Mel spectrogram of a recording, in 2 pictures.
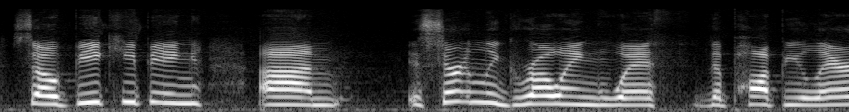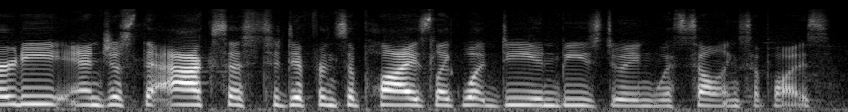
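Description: A woman's voice: high voice, fairly even intonation, a little fast, a bit bright, clean tone, no room sound. A young adult woman with an American accent, explaining things informally as a class instructor answering questions. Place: retail store aisle in front of a seated audience.

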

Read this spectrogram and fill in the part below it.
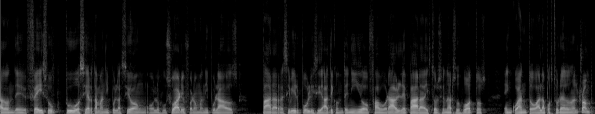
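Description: A man co-hosting a podcast, explaining events in measured narration. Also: lowish voice, clear, resonant tone. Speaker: podcast co-host.

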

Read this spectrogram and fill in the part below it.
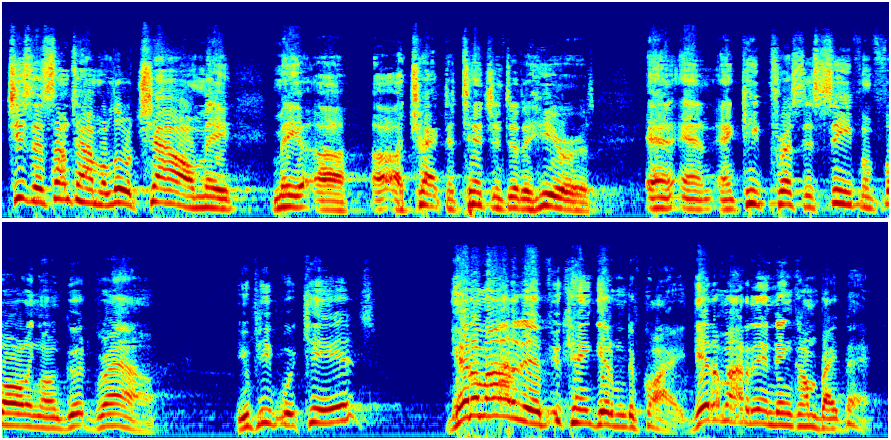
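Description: High-voiced preacher in a reverberant church. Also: male voice, moderate pace. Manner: animated, swings from loud to soft, gestures while preaching. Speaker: pastor. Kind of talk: sermon. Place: large church sanctuary, indoors. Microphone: handheld microphone.

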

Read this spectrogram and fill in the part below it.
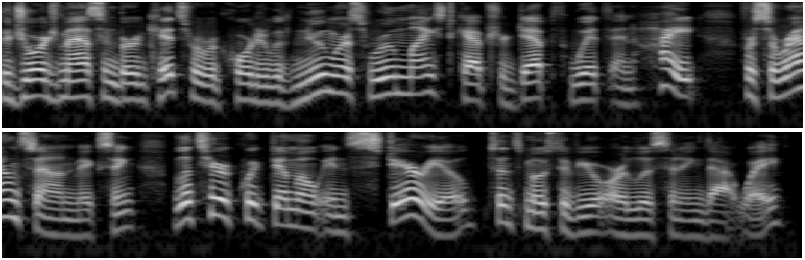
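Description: A man in his forties giving a scripted product review in a measured, clearly articulated presenter style. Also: mid-range voice, sing-song, darkish tone.

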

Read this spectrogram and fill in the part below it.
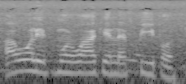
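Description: A man's voice: high-pitched, little pitch movement, a crowd in the background, poor audio. A man with a Jamaican accent, chatting casually to viewers while hiking down to a waterfall and filming on a handheld camera. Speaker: vlogger. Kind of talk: casual travel vlog narration. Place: outdoors at a river waterfall. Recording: loud waterfall and outdoor noise. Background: rushing water, insects.

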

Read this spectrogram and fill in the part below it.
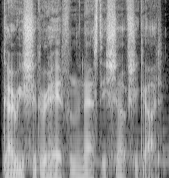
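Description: A man narrates an audio drama in an extremely low voice. His delivery is full of vocal fry, and music plays clearly behind the scripted prose. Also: big pitch swings, normal speed. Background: loud background music.

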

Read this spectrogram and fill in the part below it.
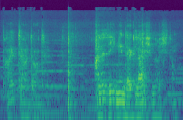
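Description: An actor playing a brooding, methodical police investigator, musing over a case. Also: male voice, fairly low pitch, flat delivery, normal speed, natural voice. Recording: echoey soundtrack with music underneath.

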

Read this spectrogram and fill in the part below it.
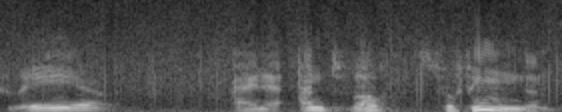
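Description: A man's voice: on the high side, drawn-out words. A man reading the part of an old, worn-out, sceptical general in a stage play, with a hesitant, weighty manner. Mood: hesitant, grave. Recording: noisy, crackling historical archive recording.

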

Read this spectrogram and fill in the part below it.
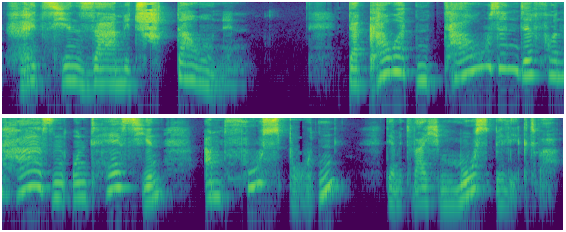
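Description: A woman reading a fairy tale as scripted narration, expressive and with dramatic emphasis. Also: mid-range voice, slow, breathy edge. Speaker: story reader.

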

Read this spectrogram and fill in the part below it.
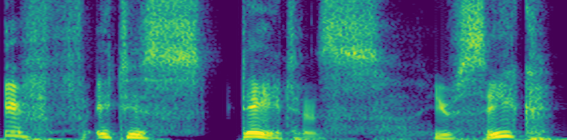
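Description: Man playing a pompous, sneering chieftain, pitched up. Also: sing-song, takes it slowly, no room sound, studio quality, heavily acted. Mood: scornful, dismissive. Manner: pompous, dismissive, theatrical. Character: arrogant, sneering, gluttonous older male chieftain of fantasy kingdom. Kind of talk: audiobook character acting.

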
